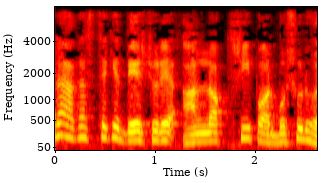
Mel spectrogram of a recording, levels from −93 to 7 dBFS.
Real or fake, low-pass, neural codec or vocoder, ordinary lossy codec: real; 7.2 kHz; none; none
